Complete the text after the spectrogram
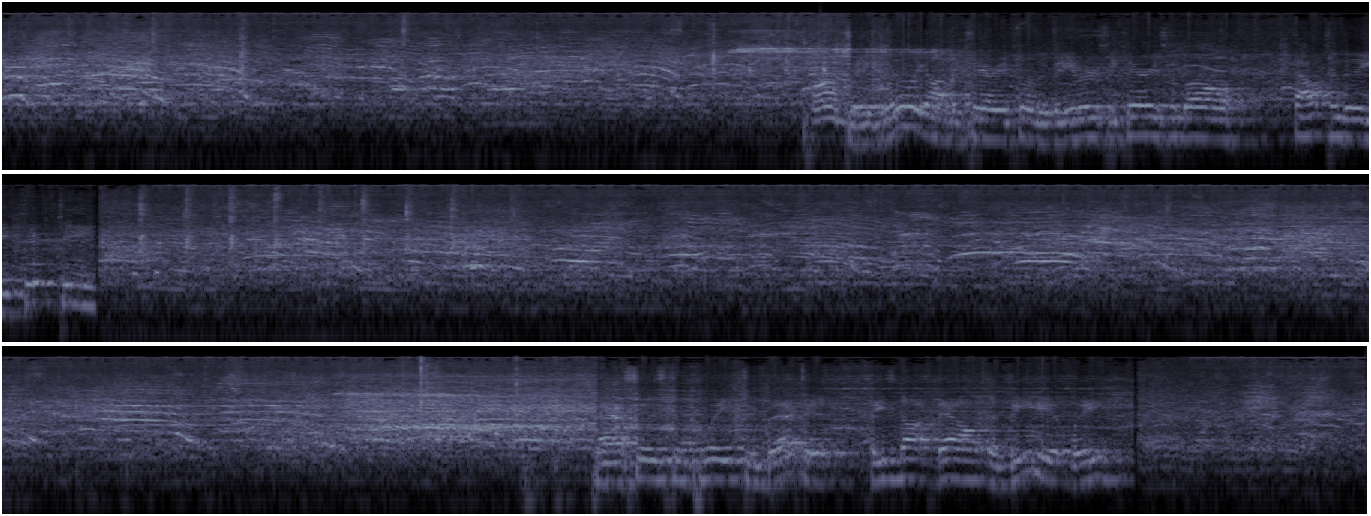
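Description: A crowd of spectators cheers and chatters loudly in open stands.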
